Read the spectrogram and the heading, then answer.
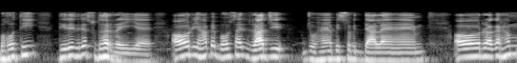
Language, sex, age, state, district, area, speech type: Hindi, male, 18-30, Uttar Pradesh, Prayagraj, urban, spontaneous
